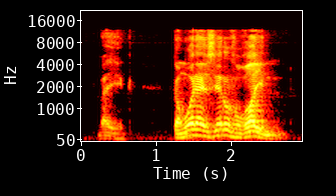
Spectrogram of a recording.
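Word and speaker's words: غ: Kemudian di sini huruf ghain. Huruf ghain ini kebanyakan saya temukan itu membacanya dengan ga, gairil. Ini nggak boleh baca gairil. Karena dia sifatnya tebal.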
